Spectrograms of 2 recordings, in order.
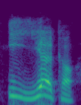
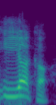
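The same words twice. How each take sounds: First: The y sound is held and doubled. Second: The y sound is short and single. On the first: The speaker calls it right. "Iyaka avec shidda" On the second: The speaker calls it wrong. "tu dis Iyaka"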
